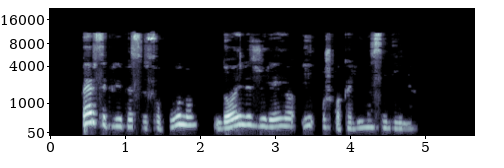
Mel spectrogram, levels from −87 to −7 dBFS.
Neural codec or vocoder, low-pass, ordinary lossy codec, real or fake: none; 10.8 kHz; AAC, 32 kbps; real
